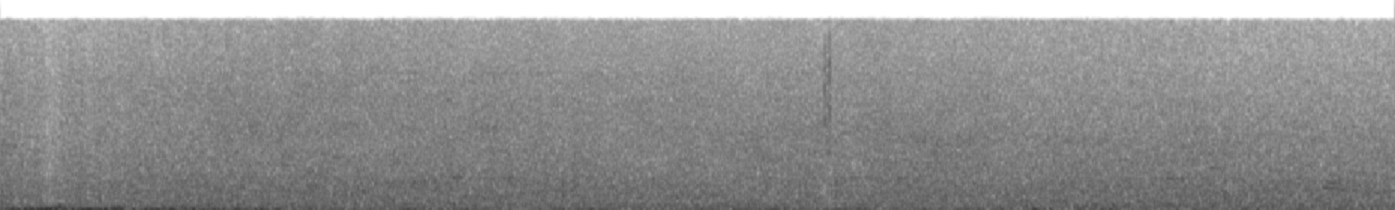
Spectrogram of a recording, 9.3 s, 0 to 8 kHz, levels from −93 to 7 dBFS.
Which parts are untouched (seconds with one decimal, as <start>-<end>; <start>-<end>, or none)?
0.0-1.7; 7.0-9.3

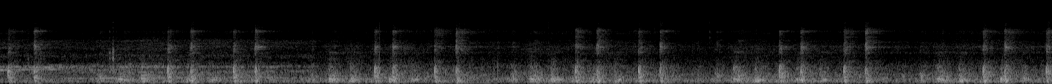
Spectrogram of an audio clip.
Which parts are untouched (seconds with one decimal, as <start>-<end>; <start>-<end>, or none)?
1.7-3.9; 8.1-9.1

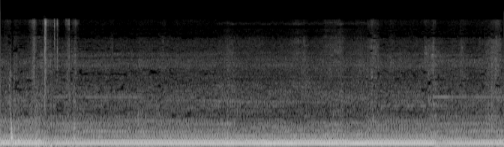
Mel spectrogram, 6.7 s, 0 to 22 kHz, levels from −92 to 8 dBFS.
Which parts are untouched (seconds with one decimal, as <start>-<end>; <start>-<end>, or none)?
0.0-2.9; 4.9-6.7

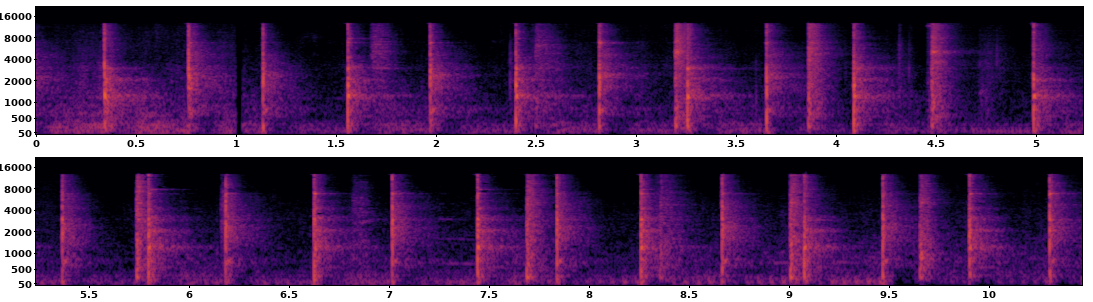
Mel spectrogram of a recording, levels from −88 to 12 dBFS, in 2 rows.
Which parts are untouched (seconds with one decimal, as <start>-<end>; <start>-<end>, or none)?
0.0-2.7; 5.5-10.5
